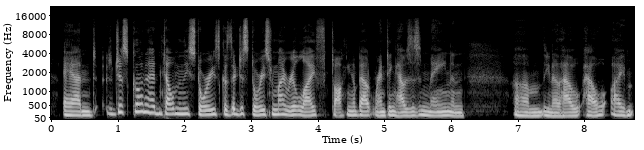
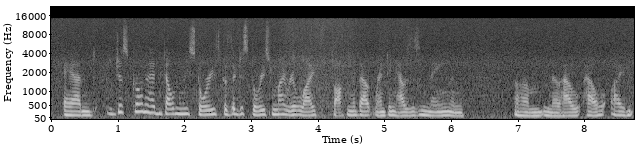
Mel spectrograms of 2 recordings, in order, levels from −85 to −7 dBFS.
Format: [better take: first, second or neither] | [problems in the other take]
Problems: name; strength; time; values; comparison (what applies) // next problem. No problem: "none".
first | hiss; loud; throughout; 10 dB below the speech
